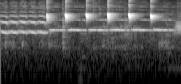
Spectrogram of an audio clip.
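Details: Waterslager canary, also called Malinois canary, a Belgian song canary bred for its water-like tune: a steady whistled tone, then a bubbling phrase of rich downward-swept notes repeated about every half second.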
